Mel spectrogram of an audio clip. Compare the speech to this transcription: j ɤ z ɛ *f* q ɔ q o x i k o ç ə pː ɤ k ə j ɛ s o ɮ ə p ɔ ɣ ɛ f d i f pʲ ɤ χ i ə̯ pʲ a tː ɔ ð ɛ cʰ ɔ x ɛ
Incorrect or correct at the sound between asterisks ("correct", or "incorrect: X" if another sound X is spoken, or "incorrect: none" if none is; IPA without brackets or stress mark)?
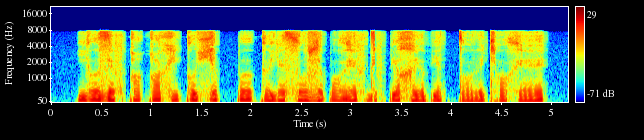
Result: correct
